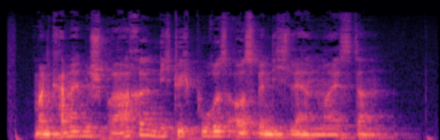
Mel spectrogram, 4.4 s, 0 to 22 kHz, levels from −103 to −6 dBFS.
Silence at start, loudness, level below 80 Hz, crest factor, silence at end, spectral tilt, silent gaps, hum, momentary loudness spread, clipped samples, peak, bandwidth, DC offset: 0.15 s; -33 LUFS; -56 dBFS; 18 dB; 0.1 s; -6 dB/octave; none; none; 8 LU; under 0.1%; -14 dBFS; 15.5 kHz; under 0.1%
